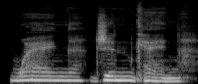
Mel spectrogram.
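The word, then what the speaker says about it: Wang Jinkang: of them was the return of Adam by Wang Jin Kang I think you would pronounce it.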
